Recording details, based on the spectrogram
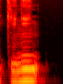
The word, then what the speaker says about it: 貴人: ことなしと書いて無事、尊い人と書いて気任と読むのですが、これは無事に日々を過ごすことがめでたく、そのようにできる人が尊い人という意味に思われがちですが、真の意味は若干違います。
